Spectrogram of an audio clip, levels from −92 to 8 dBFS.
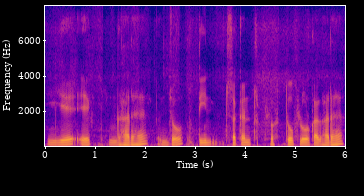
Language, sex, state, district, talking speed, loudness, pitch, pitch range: Hindi, male, Bihar, Gopalganj, 130 wpm, -22 LUFS, 115 Hz, 110-125 Hz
